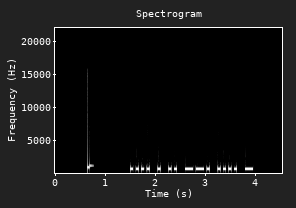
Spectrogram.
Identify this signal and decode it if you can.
Morse code, heard as a keyed tone, about 22 wpm, 700 Hz. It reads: HEIGHT
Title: Sentences from Top 1600 Words - New Word Drill Alt - 22wpm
